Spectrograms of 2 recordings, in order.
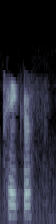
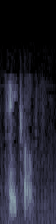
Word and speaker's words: Pecos: And the correct pronunciation is Pecos, not Pecos.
